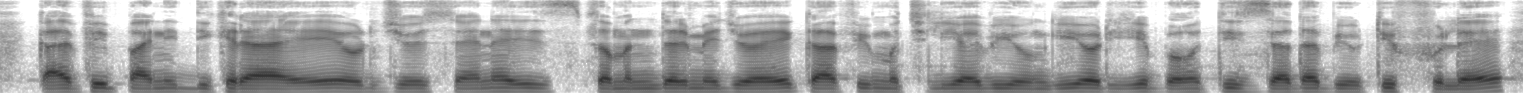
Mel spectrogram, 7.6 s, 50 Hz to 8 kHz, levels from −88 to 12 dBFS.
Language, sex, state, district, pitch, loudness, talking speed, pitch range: Hindi, male, Uttar Pradesh, Jyotiba Phule Nagar, 110 Hz, -16 LUFS, 180 wpm, 105-115 Hz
